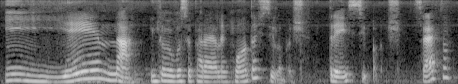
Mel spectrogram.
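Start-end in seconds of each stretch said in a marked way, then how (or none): 0.1-1.7 "Hiena" drawn out, each syllable held separately; split into syllables. Shown as a demonstration. Teacher saying the little word to divide it, "Hiena" syllable by syllable. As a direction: stretch "Hiena" slowly into three parts. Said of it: "eu consigo ter essa divisão".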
